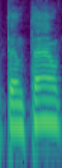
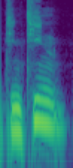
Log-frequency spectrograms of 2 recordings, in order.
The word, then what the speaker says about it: Tintin: I właśnie to jest ciekawe, że oczywiście Tintin czy Tintin, możemy wymawiać tak i tak, nie jest takim typowym dorosłym, a Asterix i Obelix również trudno by ich nazwać standardowymi dorosłymi.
